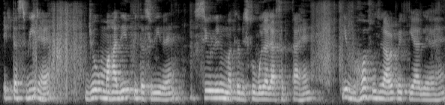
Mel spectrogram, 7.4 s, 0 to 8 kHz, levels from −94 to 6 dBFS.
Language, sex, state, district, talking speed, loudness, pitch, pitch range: Hindi, female, Uttar Pradesh, Budaun, 180 wpm, -19 LUFS, 190 Hz, 175-210 Hz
